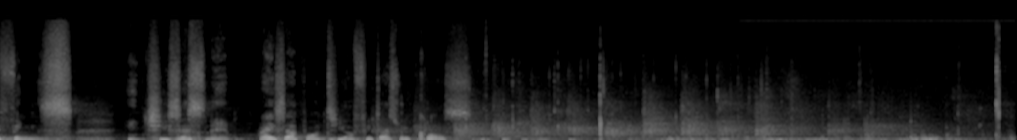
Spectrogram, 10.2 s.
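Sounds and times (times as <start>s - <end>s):
speech: 0.0s - 5.2s
scattered halfhearted hand clapping from a group: 3.6s - 9.4s.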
